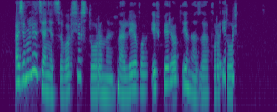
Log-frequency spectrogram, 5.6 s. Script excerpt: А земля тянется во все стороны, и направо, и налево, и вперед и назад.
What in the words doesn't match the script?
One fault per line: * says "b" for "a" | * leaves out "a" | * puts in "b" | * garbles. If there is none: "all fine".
* leaves out "и направо и"
* garbles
